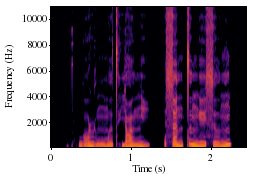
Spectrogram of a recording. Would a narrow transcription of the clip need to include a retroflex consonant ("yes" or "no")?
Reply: yes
